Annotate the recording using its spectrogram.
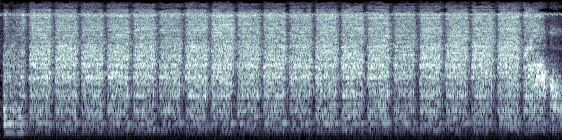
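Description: A steady, rhythmic rasping noise pulsing about six or seven times a second, which starts and stops abruptly.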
